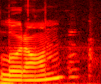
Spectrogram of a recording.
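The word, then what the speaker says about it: Lon'qu: say the names well it actually says you pronounce it as Lon oh really Lon I'm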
